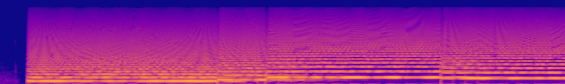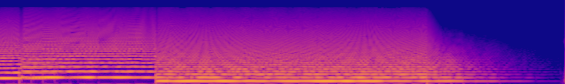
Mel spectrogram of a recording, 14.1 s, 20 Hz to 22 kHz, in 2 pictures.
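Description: Moog Mother-32 and Moog Mavis analog synthesizers sounding together as one buzzy pulse-wave voice, played from the Mother-32's button keyboard. A held note steps through about six pitches without a break, then fades away near the end.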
